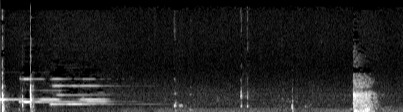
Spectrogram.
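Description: A voting call bell in the chamber of the Latvian parliament, the Saeima, rings once to call a vote, loud, its bright tone fading over about two seconds, followed by scattered faint clicks and a short burst of rustling near the end.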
